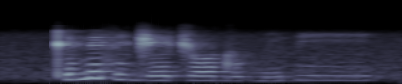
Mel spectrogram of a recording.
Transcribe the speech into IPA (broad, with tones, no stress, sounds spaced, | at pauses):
kʼ ɪ˨ n e˦ s i˨ d͡ʒ eː˨ t͡ʃ oː˨ d u˨ ɡ͡b ĩ˨ k͡p iː˦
